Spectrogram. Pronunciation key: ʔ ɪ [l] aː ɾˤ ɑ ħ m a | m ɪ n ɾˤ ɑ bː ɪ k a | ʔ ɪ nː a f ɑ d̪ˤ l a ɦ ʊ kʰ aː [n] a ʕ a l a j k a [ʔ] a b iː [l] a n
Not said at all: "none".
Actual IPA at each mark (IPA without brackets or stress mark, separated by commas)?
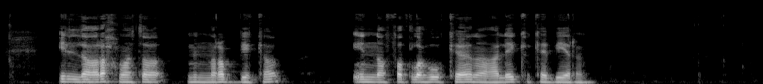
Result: lː, n, k, ɾ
